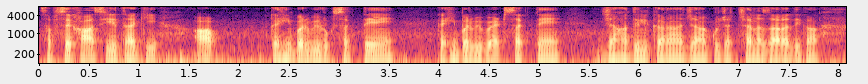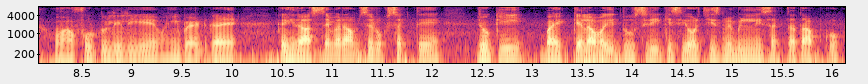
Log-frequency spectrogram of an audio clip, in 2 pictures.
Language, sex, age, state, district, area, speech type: Urdu, male, 30-45, Delhi, Central Delhi, urban, spontaneous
